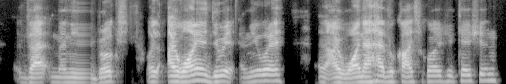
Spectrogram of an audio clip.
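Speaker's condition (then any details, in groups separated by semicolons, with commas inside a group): Cerebral palsy; mild speech impediment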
